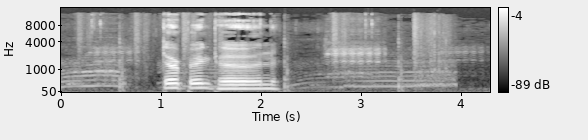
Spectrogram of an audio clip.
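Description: A sheep bleats in a video game, several wavering calls in a row, loud and close, while someone talks over and around them.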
